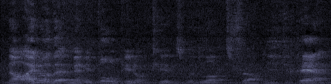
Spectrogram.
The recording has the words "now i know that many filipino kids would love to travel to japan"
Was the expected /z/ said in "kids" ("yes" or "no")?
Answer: yes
